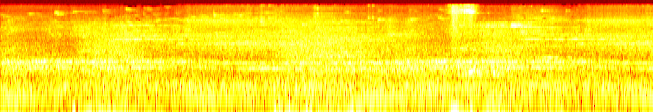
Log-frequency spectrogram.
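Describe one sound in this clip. Magical blades whir and hum steadily around a figure.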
